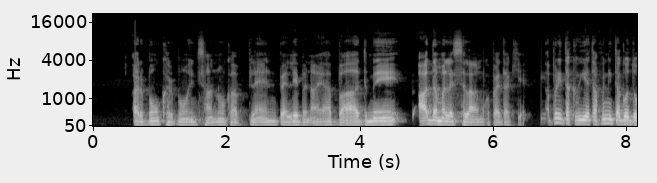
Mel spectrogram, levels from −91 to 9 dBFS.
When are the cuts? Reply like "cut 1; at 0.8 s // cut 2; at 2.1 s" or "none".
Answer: cut 1; at 6.8 s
